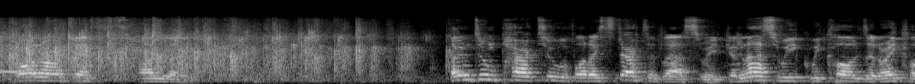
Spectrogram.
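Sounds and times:
audience applause: 0:00.0 - 0:04.6
speech: 0:00.4 - 0:02.2, 0:04.5 - 0:09.1.

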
